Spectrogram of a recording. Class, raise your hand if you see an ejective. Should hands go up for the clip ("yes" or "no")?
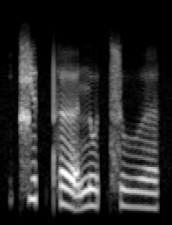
no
